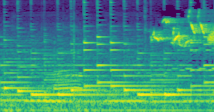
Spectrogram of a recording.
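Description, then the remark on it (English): An alarm rings out with steady, tonal, electronic-sounding notes that shift in pitch, fairly loud, with higher chirping tones joining near the end. No one speaks. “Um, you hear that alarm, you can make it know.”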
